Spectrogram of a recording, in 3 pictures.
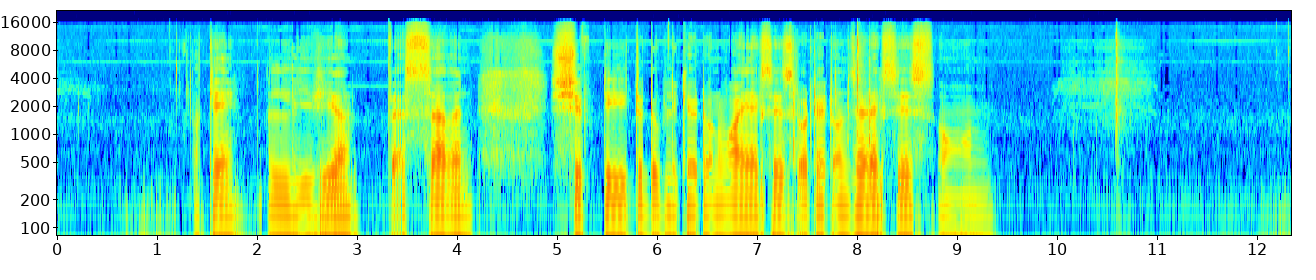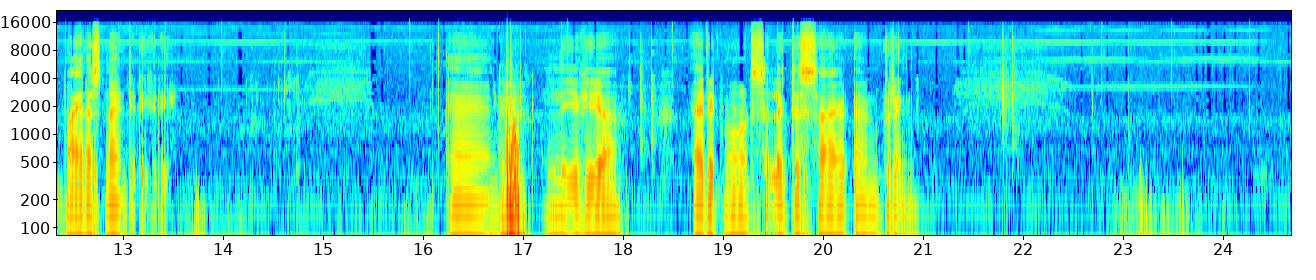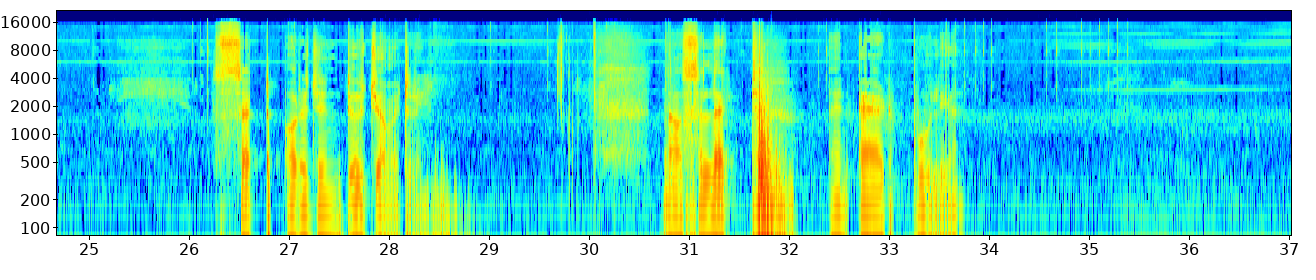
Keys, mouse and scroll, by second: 1.5-2.6 scroll down 5, 2.6 KP_7, 3.0-4.9 scroll down 6, 4.9 shift+d, 6.7 r, 13.2 click, 14.0-15.6 scroll up 7, 15.6 click, 17.5-18.0 scroll down 2, 18.0 Tab, 18.3 click, 19.2 click, 21.6 Tab, 22.5 drag, 23.3 click, 25.8-27.8 drag, 27.8 scroll down 3, 28.8-30.0 drag, 31.3-33.4 drag, 33.7 click, 34.6-35.8 drag, 35.8-36.5 scroll up 2, 36.5-37.0 scroll up 3.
